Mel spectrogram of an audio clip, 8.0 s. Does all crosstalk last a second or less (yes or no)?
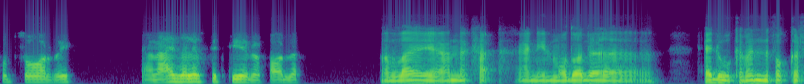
yes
